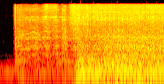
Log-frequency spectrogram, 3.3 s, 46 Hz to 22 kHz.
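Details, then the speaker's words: Abandoned farm-field truck V8 after hammering the starter to shift the armature: about a second of quick even cranking, then clean catch and strong steady idle. "There you go. The hitting fixes it."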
